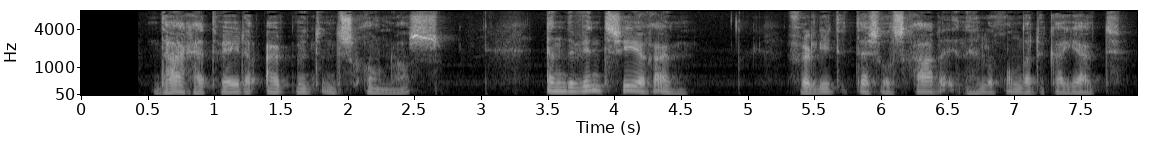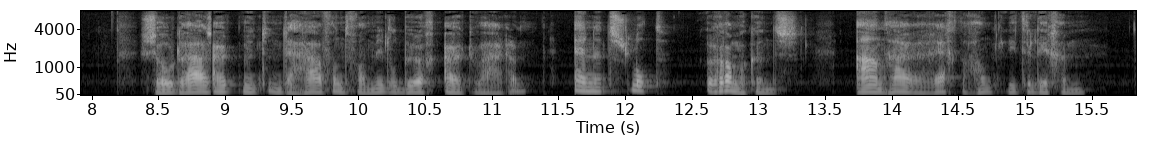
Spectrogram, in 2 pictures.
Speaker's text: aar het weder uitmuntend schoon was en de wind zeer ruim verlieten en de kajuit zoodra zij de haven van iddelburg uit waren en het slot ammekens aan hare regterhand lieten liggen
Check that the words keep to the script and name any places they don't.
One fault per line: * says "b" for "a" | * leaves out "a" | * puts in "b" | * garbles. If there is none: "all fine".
* says "uitmuntend" for "zij"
